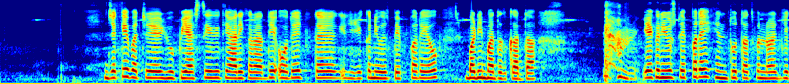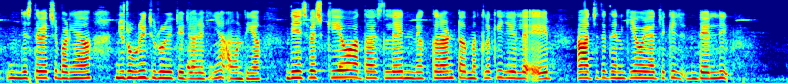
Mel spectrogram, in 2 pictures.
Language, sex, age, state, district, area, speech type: Dogri, female, 18-30, Jammu and Kashmir, Reasi, rural, spontaneous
